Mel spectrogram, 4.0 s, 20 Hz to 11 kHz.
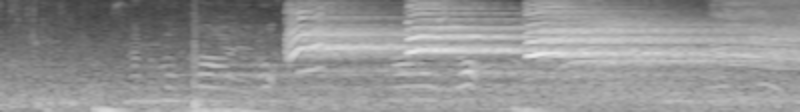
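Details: Beluga at the Port of Nagoya Public Aquarium, public training on 18 July 2016 at 13:30: after low murmuring, three loud, high harmonic squealing whistles follow in quick succession.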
